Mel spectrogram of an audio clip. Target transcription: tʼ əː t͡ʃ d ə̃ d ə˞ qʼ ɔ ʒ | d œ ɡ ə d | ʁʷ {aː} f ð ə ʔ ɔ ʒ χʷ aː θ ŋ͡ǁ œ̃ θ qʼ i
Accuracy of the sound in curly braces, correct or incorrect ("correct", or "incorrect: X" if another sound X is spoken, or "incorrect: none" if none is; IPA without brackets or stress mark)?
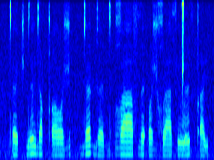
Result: correct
